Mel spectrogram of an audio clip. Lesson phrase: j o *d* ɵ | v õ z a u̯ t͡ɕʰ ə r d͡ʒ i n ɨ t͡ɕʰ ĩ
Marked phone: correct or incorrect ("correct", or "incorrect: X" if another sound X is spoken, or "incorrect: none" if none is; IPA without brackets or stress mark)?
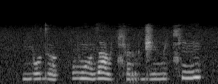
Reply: correct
